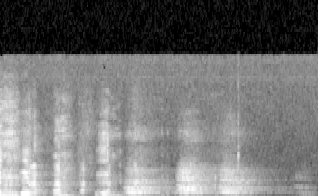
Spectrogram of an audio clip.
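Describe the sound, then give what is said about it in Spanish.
A dog barks in a quick run of short, sharp yaps, followed by a rougher, noisier stretch of barking that fades out toward the end. “Ya se estaba saludando el perro.”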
